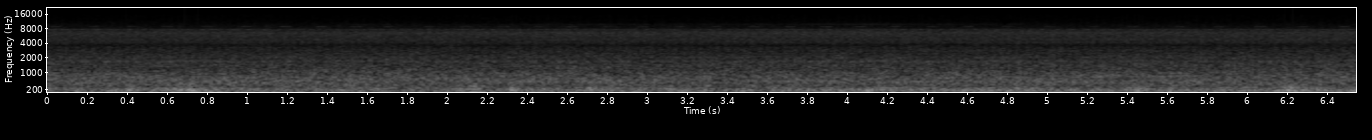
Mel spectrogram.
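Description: Steady, even rumbling background noise with no distinct events; no bird call is heard.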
